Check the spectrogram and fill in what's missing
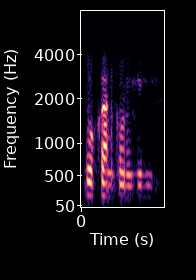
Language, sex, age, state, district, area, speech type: Odia, female, 45-60, Odisha, Sambalpur, rural, conversation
